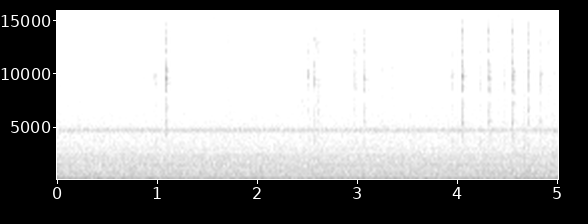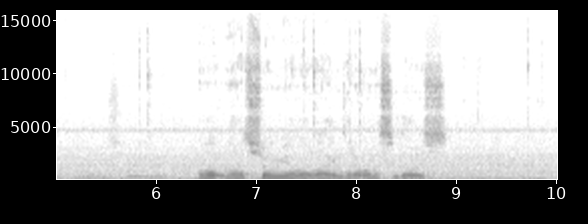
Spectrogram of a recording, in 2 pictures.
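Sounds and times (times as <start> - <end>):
faint high whine: 0.0 - 10.0
computer mouse clicks: 0.9 - 1.2, 2.4 - 3.2, 3.9 - 5.0, 5.8 - 6.0, 7.4 - 8.2, 9.2 - 10.0.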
